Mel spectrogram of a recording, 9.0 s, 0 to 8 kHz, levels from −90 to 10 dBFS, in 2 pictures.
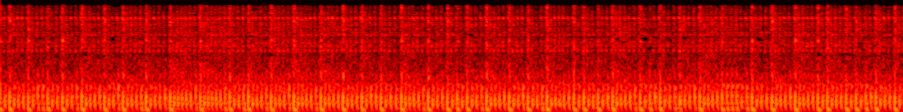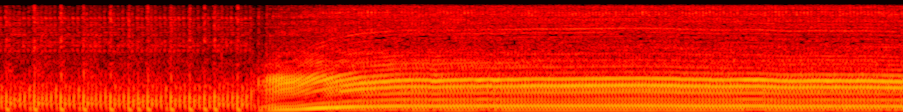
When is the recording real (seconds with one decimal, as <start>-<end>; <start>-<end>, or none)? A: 0.0-9.0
